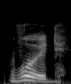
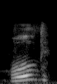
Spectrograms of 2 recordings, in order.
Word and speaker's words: wood: last one here is wood instead of wool woold it's wood wood okay very good very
